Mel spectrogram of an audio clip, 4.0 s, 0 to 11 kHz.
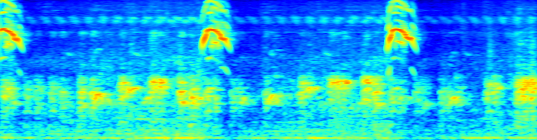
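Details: White-breasted waterhen chick, a lure recording: three thin, high, down-curving peeps about 1.5 seconds apart, with quieter warbling chirps filling the gaps.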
